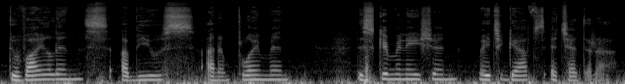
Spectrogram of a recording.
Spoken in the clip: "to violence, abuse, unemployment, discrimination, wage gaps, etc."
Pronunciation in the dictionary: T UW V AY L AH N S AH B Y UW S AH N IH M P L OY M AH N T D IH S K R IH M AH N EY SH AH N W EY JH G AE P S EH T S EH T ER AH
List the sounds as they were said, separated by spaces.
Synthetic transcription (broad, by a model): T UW V AY L AH N S AH B Y UW S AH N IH M P L OY M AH N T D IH S K R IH M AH N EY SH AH N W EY CH G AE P S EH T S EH T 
